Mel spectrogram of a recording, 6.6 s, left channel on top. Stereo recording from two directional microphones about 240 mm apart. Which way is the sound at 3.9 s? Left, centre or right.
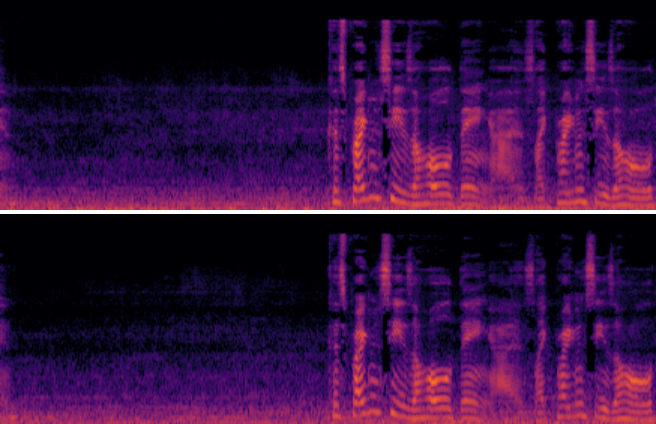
Centre.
